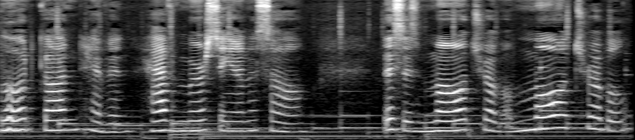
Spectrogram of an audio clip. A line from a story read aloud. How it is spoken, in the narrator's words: moaned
